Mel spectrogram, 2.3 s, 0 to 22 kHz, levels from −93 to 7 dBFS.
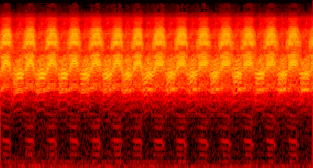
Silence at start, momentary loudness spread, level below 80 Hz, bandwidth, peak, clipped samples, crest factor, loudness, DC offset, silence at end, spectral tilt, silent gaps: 0 s; 1 LU; -70 dBFS; over 20 kHz; -4 dBFS; under 0.1%; 16 dB; -16 LUFS; under 0.1%; 0 s; 7.5 dB/octave; none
